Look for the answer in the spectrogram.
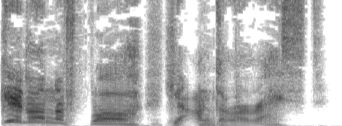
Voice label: human male uk police officer says get on the floor your under arrest; zapsplat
